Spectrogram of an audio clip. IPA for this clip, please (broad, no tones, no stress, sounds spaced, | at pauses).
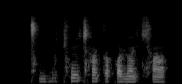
ǀʰ i b u ǀʰ ũ ǀʰ ã k ø qʷ e ɳ ã t͡ɕʰ ã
